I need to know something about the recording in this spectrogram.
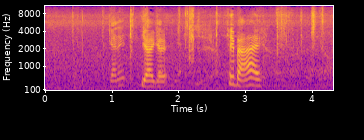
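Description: A young girl laughs loudly up close.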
